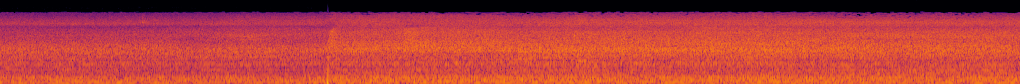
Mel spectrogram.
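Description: Steady machine hum with hiss, with one sharp click a little over three seconds in.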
